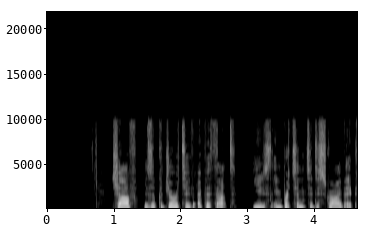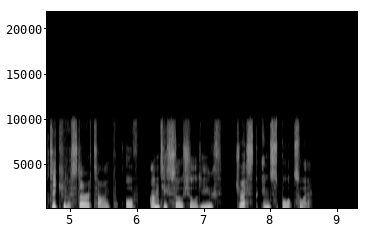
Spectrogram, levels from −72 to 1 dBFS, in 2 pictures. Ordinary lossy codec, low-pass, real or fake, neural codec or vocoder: none; 9.9 kHz; fake; vocoder, 22.05 kHz, 80 mel bands, Vocos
